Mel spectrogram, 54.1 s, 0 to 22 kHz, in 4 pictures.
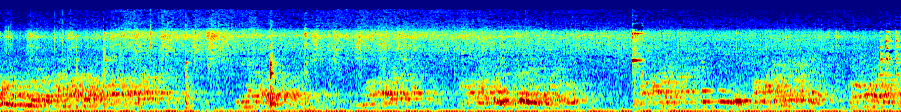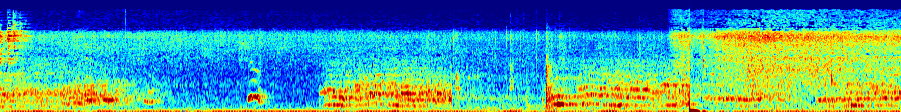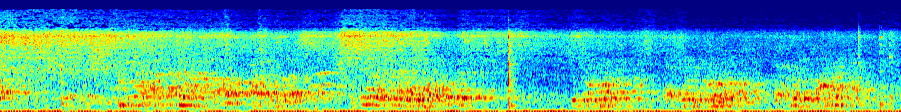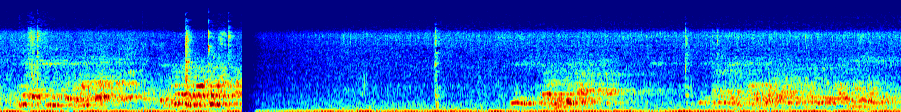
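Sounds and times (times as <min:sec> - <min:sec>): voices talking: 0:00.0 - 0:44.2, 0:48.1 - 0:54.0
onions sizzling in a pot: 0:00.0 - 0:54.0.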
